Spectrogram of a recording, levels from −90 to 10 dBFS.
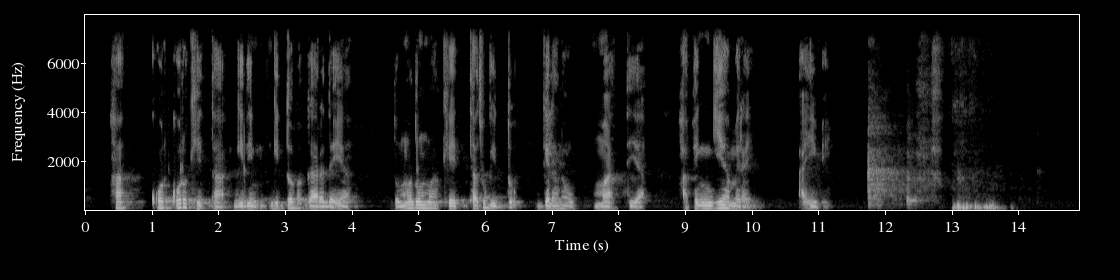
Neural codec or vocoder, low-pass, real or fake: none; 7.2 kHz; real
